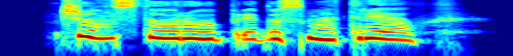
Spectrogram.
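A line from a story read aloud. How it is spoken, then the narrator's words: Sobbing. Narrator (Russian): Мэтти всхлипнула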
